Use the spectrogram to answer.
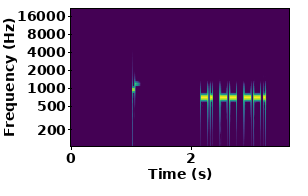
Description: Morse code, heard as a keyed tone, about 31 wpm, 700 Hz. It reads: NMG
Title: USA Call Sign Postfixes - 3 Letters 30wpm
